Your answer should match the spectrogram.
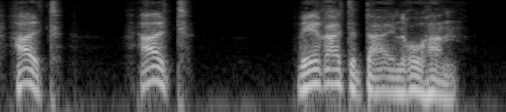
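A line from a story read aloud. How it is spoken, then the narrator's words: Loud call. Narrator (German): rief Eomer mit lauter Stimme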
